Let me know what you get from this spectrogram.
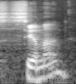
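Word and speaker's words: Xiamen: can look so the city's name was siemen and it's spelled x-i-a-m-e-m so you can just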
